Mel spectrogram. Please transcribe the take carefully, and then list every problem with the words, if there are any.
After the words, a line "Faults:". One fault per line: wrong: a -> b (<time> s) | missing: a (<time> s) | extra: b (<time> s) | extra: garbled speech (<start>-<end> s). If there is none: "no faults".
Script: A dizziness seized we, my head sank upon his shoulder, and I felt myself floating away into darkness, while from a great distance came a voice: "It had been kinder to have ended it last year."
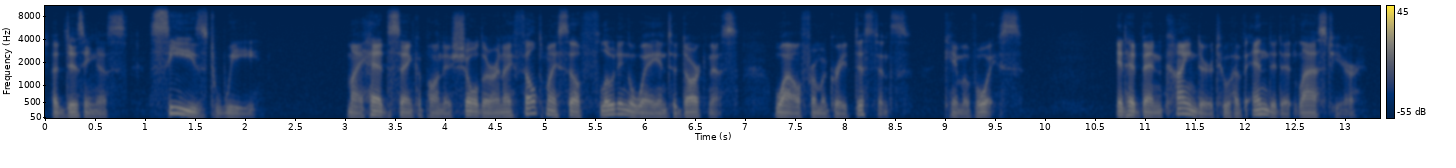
A dizziness seized we, my head sank upon his shoulder, and I felt myself floating away into darkness, while from a great distance came a voice: "It had been kinder to have ended it last year."
Faults:
no faults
